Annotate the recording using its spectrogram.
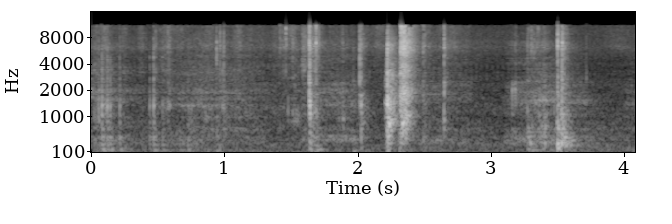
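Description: Clear plastic plates of a Stamparatus stamp-positioning tool being handled and lifted off its base: a scattering of sharp plastic clicks and clacks, the loudest a little after two seconds in.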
